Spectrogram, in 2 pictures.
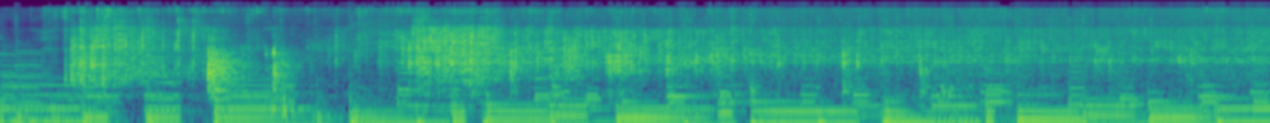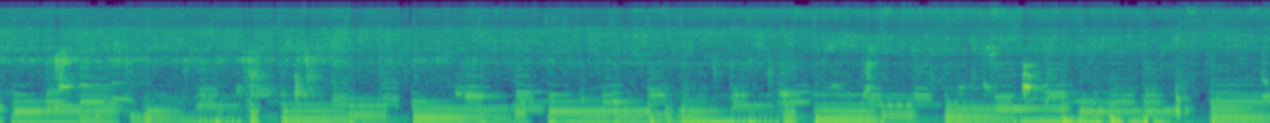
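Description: Cumin, green chillies and curry leaves crackle and fry in hot oil for sabudana khichdi, a loud, busy sizzle under constant rhythmic spoon scraping against the pan, heard alone.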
